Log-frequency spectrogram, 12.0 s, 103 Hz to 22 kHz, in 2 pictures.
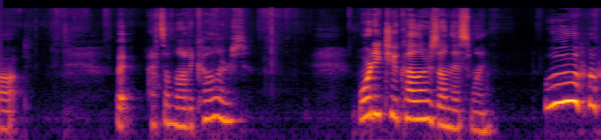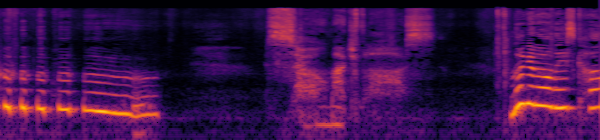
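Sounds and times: woman's whispered exclamation: 0:08.7 - 0:10.4.

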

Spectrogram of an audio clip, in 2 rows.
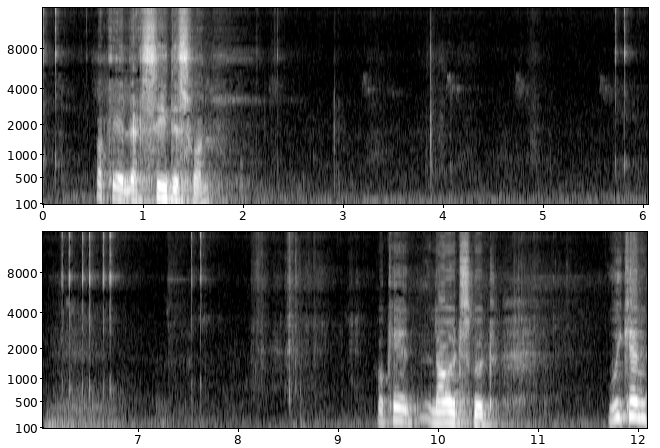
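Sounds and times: faint computer clicking: 0:00.0 - 0:00.5, 0:05.6 - 0:07.8.

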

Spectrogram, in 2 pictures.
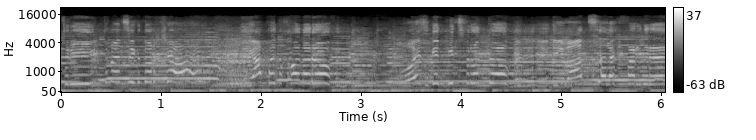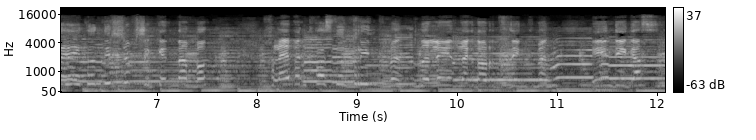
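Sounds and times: woman singing with vibrato: 0:00.0 - 0:02.8, 0:03.4 - 0:12.0
pulsing bass accompaniment: 0:00.0 - 0:12.0.

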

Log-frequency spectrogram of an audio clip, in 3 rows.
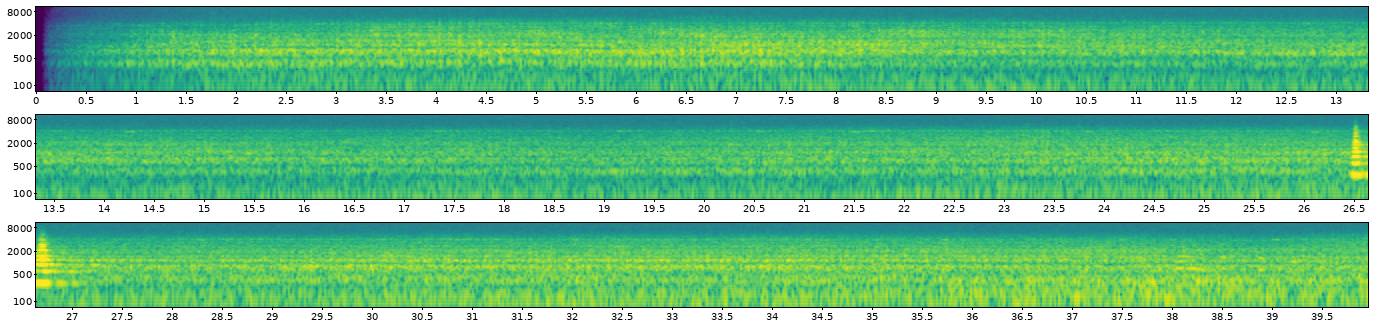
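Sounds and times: distant diesel locomotive engines droning: 0:00.1 - 0:39.9.

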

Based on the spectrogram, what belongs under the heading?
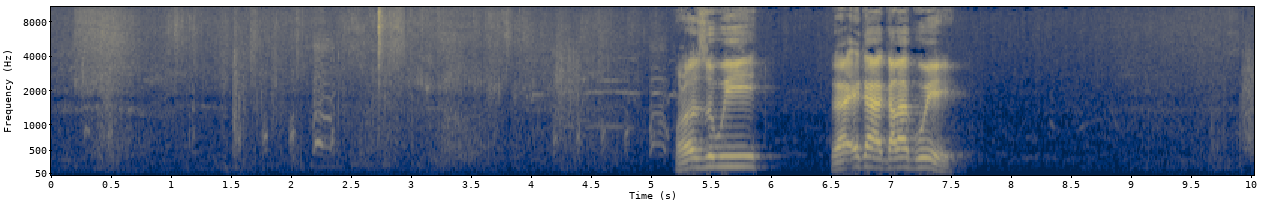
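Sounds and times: chickens clucking softly: 0:00.0 - 0:05.6, 0:07.9 - 0:09.2.

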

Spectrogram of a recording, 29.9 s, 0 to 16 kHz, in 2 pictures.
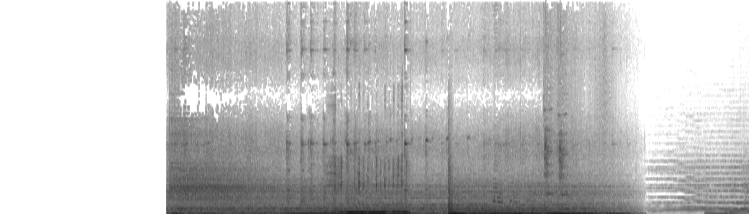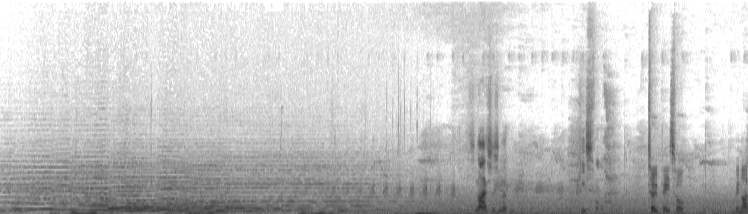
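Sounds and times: deep rumble and rushing noise: 0:03.4 - 0:12.9
ducks quacking: 0:20.3 - 0:27.4.

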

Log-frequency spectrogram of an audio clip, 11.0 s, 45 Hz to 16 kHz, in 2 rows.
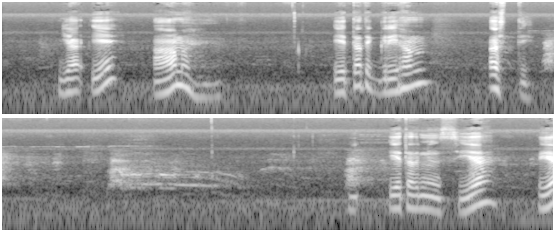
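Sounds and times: faint animal cry: 0:05.4 - 0:09.5.

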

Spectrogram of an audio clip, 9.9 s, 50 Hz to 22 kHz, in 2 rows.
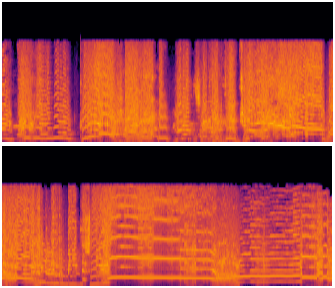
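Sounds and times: child screaming: 0:00.0 - 0:09.9.

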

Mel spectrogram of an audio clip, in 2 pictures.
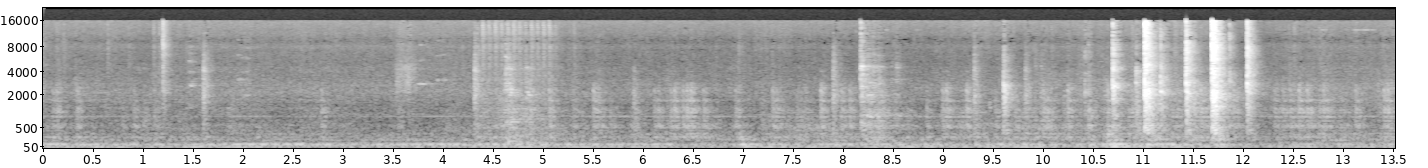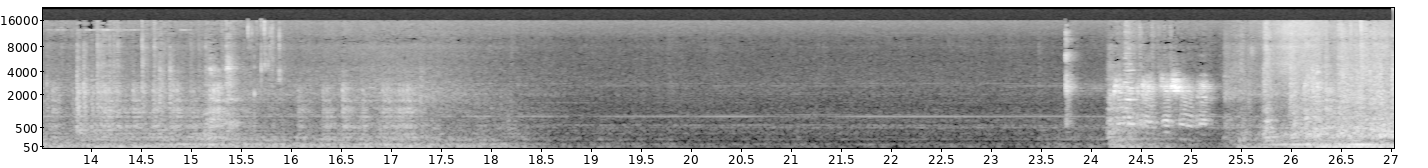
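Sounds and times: lift clicks and knocks: 0:09.4 - 0:12.3
lift humming: 0:12.2 - 0:27.0.

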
